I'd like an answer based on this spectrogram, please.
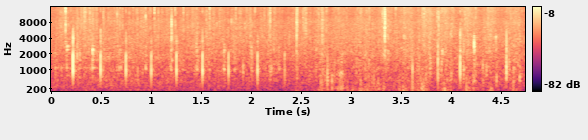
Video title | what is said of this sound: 71. Tinned Pasta Face-Off: Heinz Macaroni Cheese VS Chef Boyardee Mac & Cheese | there's a little bit a little bit of squishing but no sloshing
